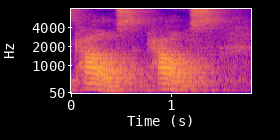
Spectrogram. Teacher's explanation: notice as well how the two vowels go straight to one to the other without any intervening Y sound or anything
